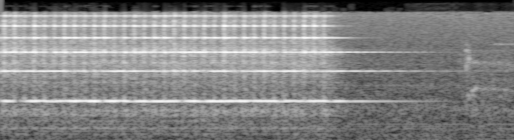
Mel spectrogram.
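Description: A telephone rings with a sustained metallic bell tone for over a second and a half, then stops abruptly, followed by faint low rustling.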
